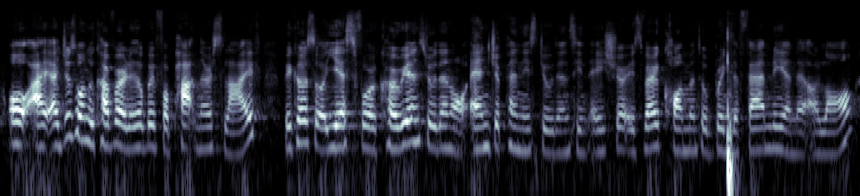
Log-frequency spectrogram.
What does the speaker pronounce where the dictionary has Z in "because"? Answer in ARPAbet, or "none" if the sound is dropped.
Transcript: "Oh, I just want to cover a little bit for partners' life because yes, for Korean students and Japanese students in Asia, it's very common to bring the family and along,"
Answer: S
